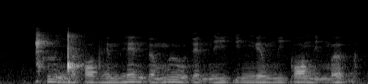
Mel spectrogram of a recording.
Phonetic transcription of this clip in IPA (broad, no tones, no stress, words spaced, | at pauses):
ǁʰɯŋ͡ǃə hɔdʱemɦenɗə mɯu̯ɗed niɠi ŋeu̯miɡɔnim əɡ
